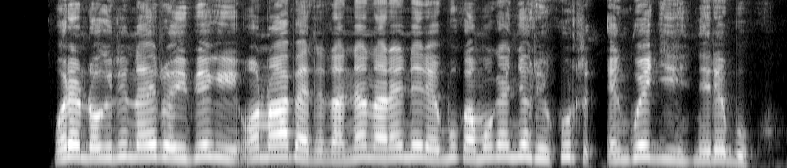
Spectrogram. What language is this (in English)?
Masai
